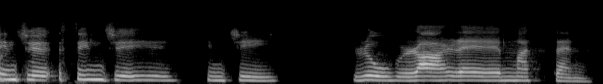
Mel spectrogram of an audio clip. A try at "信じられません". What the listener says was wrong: Not shinjiruraremasen, but just shinji. Yeah, shinjiraremasen. Yeah, shinjiraremasen. Yeah, so remember, try to remember for group 2, that ru on the end is always removed.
